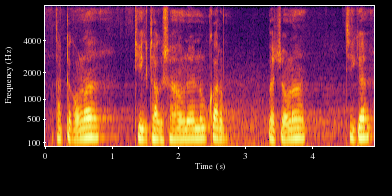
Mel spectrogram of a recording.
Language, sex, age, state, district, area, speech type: Punjabi, male, 30-45, Punjab, Fatehgarh Sahib, rural, spontaneous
